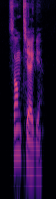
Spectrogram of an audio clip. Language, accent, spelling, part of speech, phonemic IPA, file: French, France, santiag, noun, /sɑ̃.tjaɡ/, LL-Q150 (fra)-santiag.wav
- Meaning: cowboy boot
